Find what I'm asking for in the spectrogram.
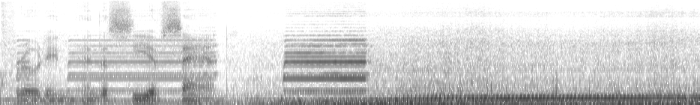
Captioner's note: vehicles honking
